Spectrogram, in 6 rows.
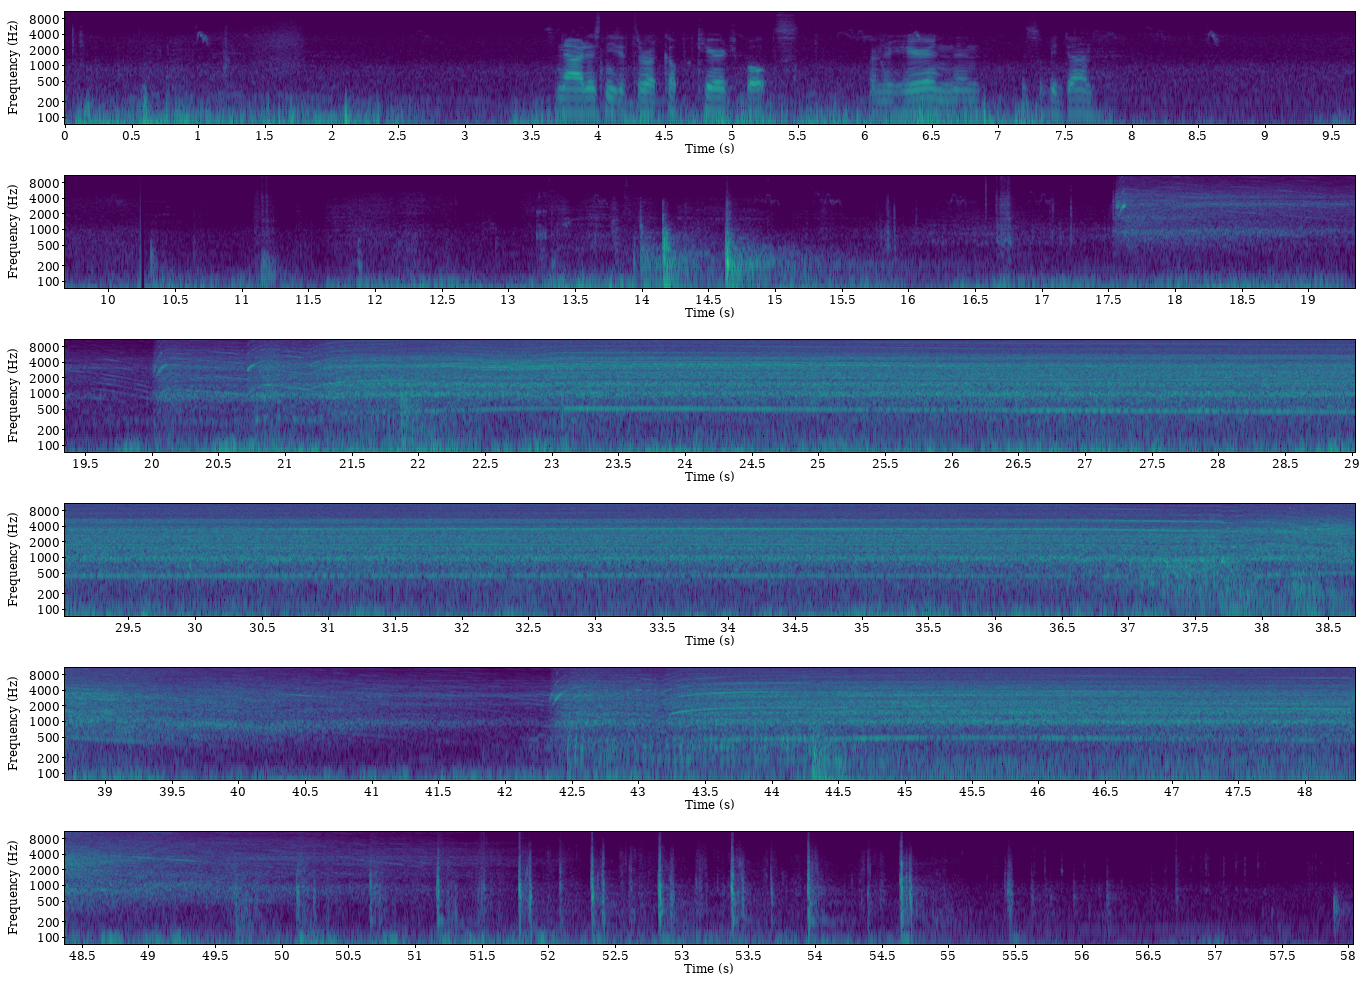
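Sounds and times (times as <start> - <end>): electric drill whining: 17.5 - 51.9.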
